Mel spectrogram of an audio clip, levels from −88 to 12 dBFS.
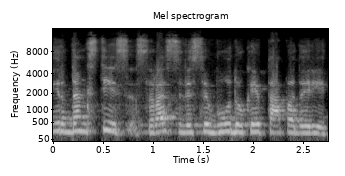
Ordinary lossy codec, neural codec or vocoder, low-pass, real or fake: Opus, 64 kbps; none; 14.4 kHz; real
